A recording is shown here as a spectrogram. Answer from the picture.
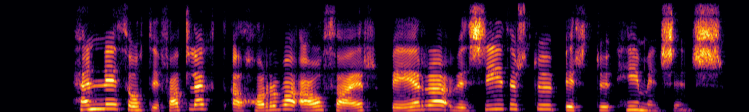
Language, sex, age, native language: Icelandic, female, 40-49, Icelandic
